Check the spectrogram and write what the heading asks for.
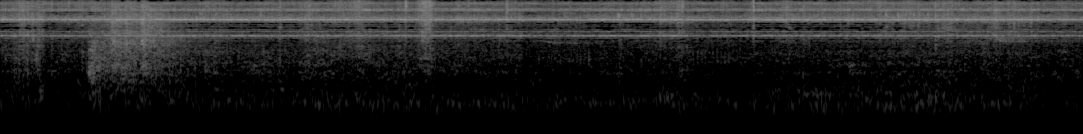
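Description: Near silence: a faint background hiss with thin, steady high-pitched tones, a soft brief rustle about a second in and a faint click about four seconds in.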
